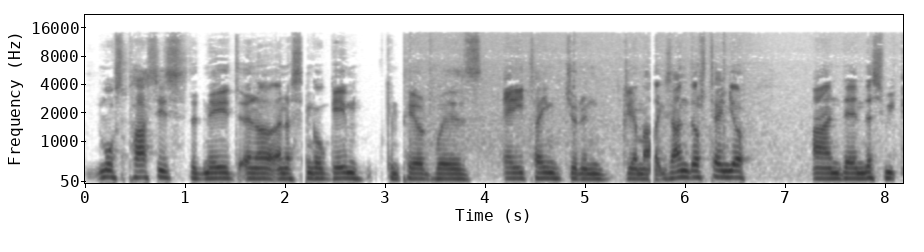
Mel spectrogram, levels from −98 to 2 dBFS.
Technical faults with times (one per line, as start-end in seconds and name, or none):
0.01-0.14 speech cut by the noise suppressor
2.16-2.21 AAC frame loss with muting
5.63-5.69 AAC frame loss with muting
